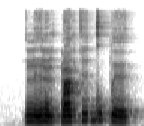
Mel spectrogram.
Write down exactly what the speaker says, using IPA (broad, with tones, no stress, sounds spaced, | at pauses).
n ĩ˧ ɾ ũ˨ k͡p ã˦ k i˦ ɡ u˦ p e˧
